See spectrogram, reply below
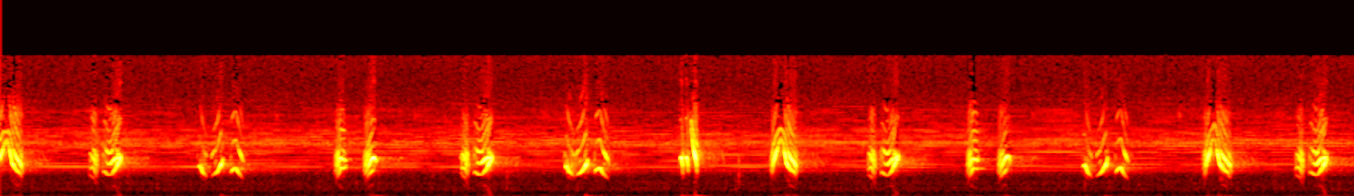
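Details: Long run of high, twittering two-note phrases by a silver-beaked tanager, around thirteen bursts in steady succession, each a rapid swoop of chirps, with a faint ringing tone underneath.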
